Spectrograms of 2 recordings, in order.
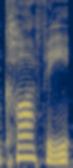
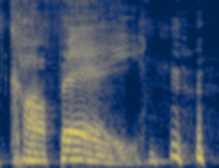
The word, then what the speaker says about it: Cafe: and I used to call him Coffee until I heard him say his own name. He said, and it's Cafe.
